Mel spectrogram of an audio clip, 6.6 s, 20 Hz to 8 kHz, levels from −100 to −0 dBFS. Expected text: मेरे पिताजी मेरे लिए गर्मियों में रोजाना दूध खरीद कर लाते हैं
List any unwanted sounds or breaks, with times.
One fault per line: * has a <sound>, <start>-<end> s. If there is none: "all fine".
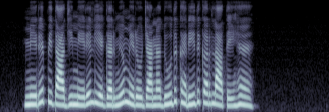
all fine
